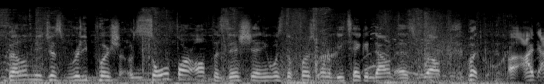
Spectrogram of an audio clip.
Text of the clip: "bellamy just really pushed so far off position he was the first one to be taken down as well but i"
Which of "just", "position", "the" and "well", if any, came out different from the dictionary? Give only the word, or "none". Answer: none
